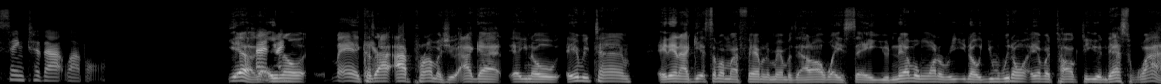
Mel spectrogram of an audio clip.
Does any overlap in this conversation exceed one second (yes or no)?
no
